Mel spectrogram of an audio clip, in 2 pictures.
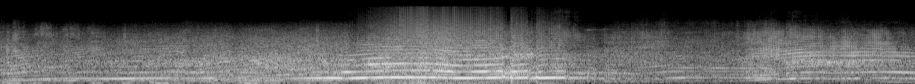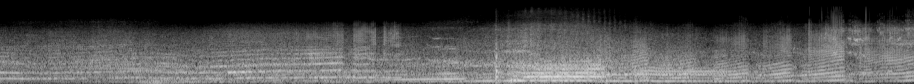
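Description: A car engine revs hard and howls, rising and falling.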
